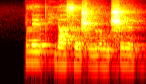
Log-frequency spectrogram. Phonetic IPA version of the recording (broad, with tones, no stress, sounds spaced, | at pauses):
l e˥˩ ɪ̯ pʰ j ä˧˥ s ɹ̩˨˩ ʂ ʊ˦ ŋ ɻ ɤ˨˩ ŋ ʂ ɻ̩˥˩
